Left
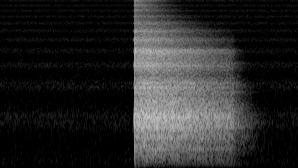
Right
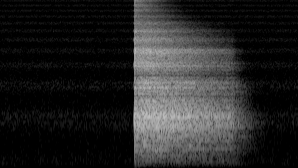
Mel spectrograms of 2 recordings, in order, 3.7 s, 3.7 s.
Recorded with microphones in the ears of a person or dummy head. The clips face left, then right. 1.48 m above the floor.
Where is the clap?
60° left (ahead or behind), 1.2 m.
